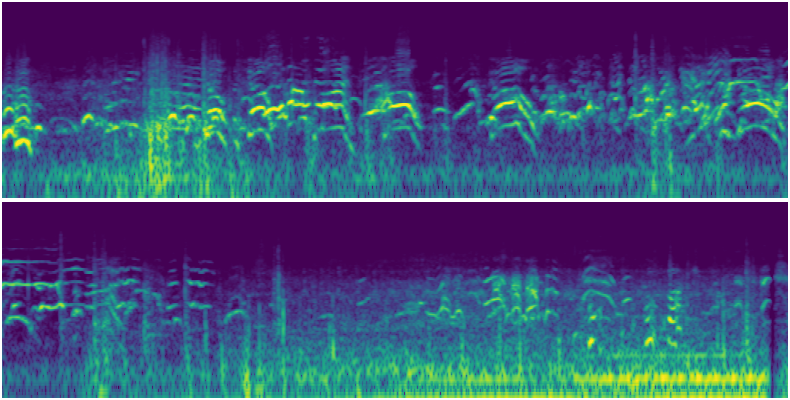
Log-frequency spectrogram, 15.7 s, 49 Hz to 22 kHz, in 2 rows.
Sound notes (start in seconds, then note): 3.0 everyone screams; 6.8 screaming; 11.7 sobbing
